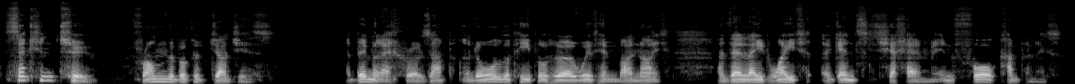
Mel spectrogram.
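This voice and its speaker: A man giving a dramatic scripture reading as narrator, with measured, solemn storytelling. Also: low voice, big pitch swings, mellow, no room sound. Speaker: Bible reader.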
